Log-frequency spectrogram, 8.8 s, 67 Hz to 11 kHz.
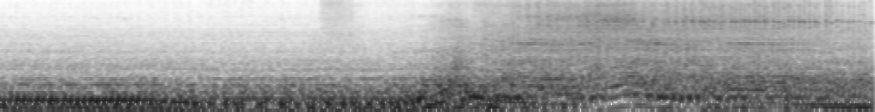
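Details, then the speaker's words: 1996 Ford F-250 7.5L big-block V8, freshly rebuilt after a head gasket coolant leak (new pistons, rings, camshaft), after a cold start: uneven, lumpy running that stumbles and drops cylinders, stalls when revved; flooding and lost compression suspected, cause unconfirmed. "so it looks like it's dropping out cylinders foreign State running no not quite really really rough you rev it up and it stalls out it's like it has no compression is it flooding itself out"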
